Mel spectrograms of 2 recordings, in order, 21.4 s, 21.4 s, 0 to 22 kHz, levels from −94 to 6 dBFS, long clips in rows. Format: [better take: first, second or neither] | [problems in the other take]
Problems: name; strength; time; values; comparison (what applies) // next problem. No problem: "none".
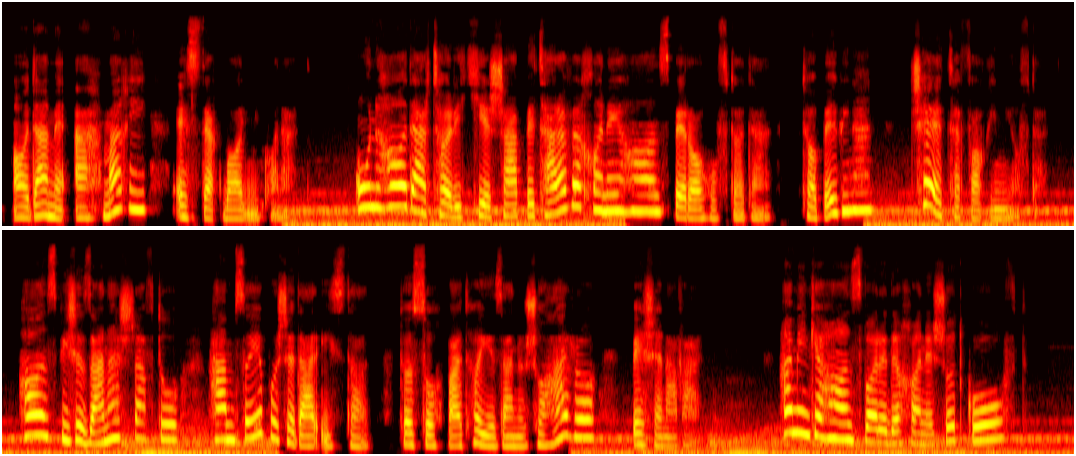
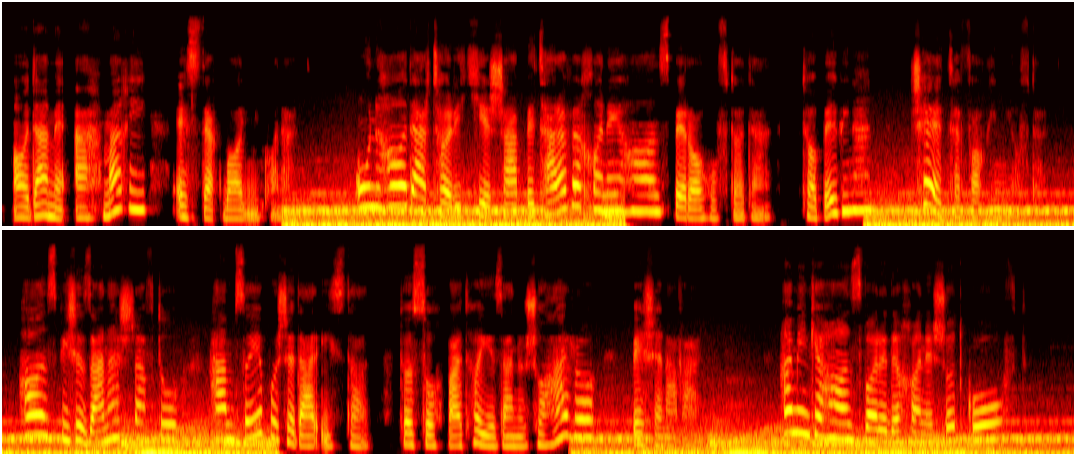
first | low rumble; loud; from 3 to 6 s, from 8.5 to 13 s and from 16 s on; 9 dB below the speech; faint in the first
